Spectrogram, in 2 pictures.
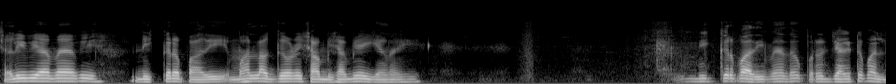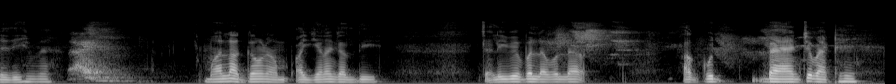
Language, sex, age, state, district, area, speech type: Dogri, male, 18-30, Jammu and Kashmir, Kathua, rural, spontaneous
